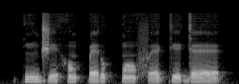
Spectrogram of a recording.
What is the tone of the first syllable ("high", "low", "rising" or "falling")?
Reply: high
